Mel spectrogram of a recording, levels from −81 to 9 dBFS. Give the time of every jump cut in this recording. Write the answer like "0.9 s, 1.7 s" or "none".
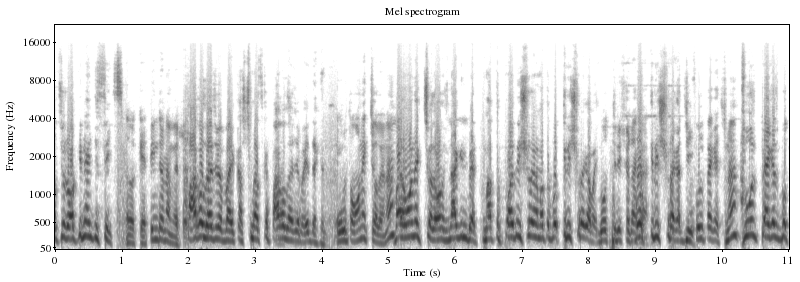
none

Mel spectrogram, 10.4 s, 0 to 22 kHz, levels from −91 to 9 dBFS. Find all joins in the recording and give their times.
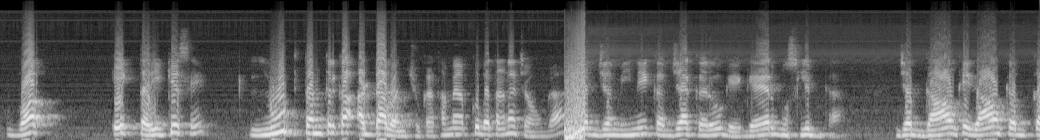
5.9 s

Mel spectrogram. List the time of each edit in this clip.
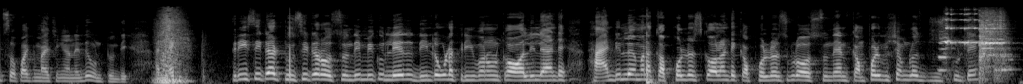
none

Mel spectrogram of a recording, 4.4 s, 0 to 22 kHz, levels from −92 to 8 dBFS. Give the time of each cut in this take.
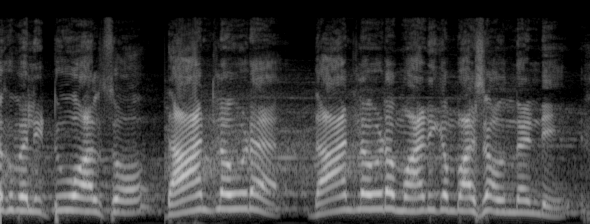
1.1 s

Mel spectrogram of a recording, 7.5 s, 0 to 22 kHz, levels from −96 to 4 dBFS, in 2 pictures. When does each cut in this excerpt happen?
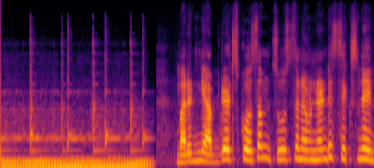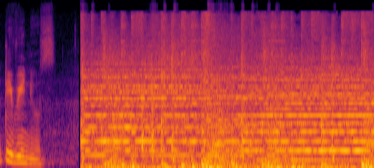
none

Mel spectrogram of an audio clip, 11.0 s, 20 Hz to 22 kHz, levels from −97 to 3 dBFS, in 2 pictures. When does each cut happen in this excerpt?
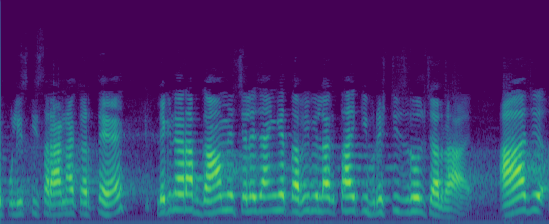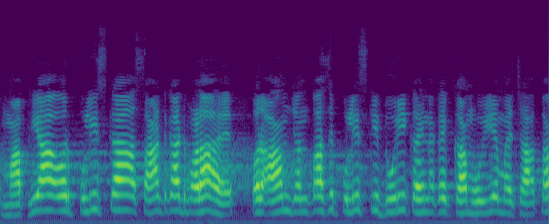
none

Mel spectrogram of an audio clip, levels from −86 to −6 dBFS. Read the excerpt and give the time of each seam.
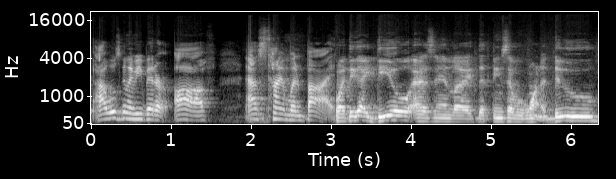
3.0 s

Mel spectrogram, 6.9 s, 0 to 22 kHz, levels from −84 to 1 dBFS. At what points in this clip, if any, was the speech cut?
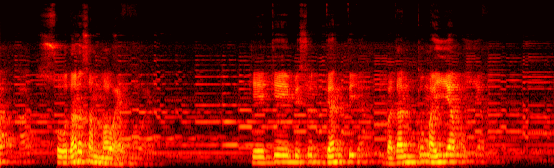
5.9 s

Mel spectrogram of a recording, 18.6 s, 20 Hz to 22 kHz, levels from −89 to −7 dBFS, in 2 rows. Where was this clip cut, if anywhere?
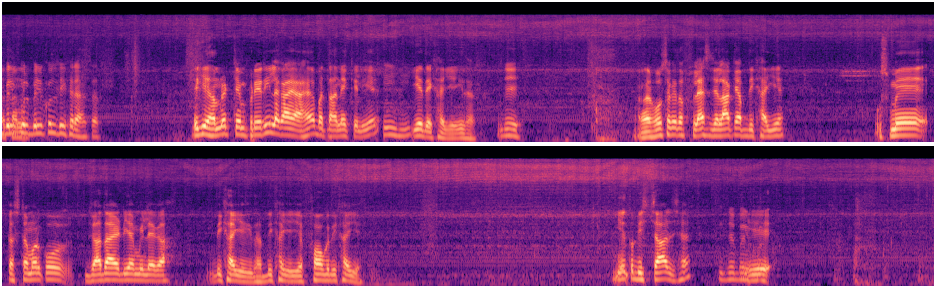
none

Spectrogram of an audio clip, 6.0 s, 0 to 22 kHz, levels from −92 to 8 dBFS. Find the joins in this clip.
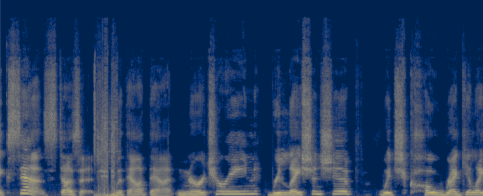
1.3 s, 3.3 s

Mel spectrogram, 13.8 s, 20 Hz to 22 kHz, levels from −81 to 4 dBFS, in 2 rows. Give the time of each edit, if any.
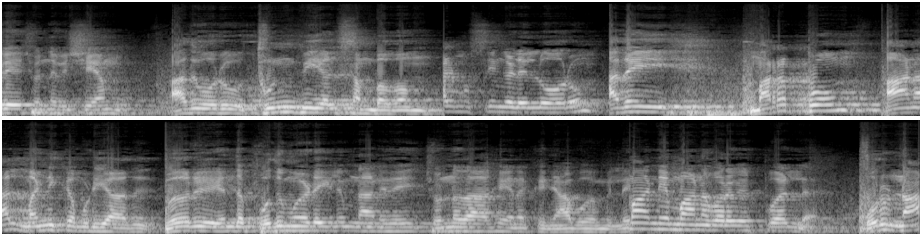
3.3 s, 8.0 s, 11.6 s

